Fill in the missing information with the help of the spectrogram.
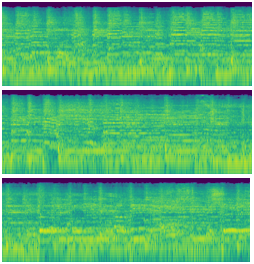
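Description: Two men singing a gospel hymn into microphones over instrumental accompaniment with a steady beat.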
